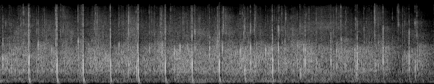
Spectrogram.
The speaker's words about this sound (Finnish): Annetaanko itsellemme ja toisillemme vaan aplodit tässä kohtaa?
